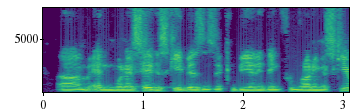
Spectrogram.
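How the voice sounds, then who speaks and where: With an American accent, a man talks at a very fast pace in a medium pitch and a monotone, flat intonation. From Upstate New York (Lake Placid). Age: 60s. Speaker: business executive. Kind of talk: career talk to students. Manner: hesitant, many fillers and repeats.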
